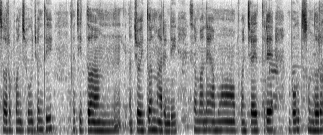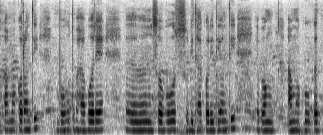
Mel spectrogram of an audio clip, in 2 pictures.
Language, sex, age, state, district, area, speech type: Odia, female, 18-30, Odisha, Mayurbhanj, rural, spontaneous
